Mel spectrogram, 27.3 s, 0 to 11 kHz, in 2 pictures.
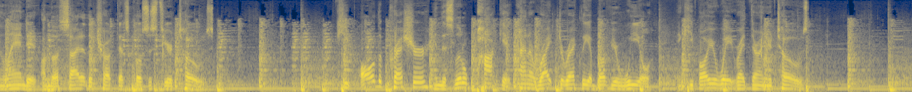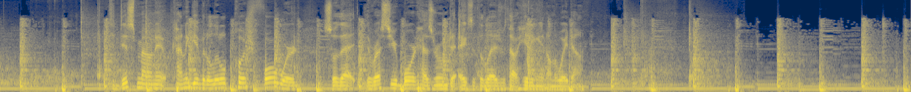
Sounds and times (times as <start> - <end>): Speech: 0.0 - 3.2, 5.1 - 12.2, 15.4 - 22.5
Music: 0.0 - 27.3.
